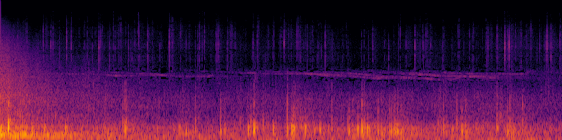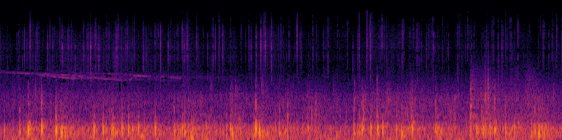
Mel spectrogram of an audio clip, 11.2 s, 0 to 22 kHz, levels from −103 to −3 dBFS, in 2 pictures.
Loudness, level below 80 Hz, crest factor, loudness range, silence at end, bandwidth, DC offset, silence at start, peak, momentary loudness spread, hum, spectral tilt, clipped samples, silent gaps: -42 LUFS; -48 dBFS; 28 dB; 2 LU; 0 s; 13 kHz; under 0.1%; 0 s; -10 dBFS; 10 LU; none; -8 dB/octave; under 0.1%; none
